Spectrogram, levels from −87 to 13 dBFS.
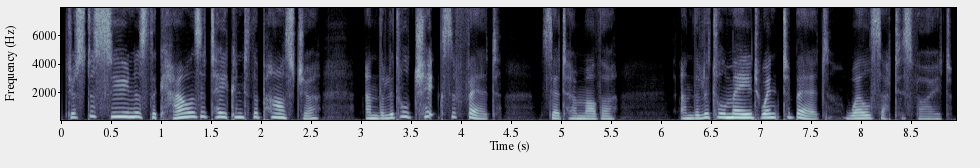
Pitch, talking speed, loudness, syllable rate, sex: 235 Hz, 195 wpm, -18 LUFS, 5.4 syllables/s, female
